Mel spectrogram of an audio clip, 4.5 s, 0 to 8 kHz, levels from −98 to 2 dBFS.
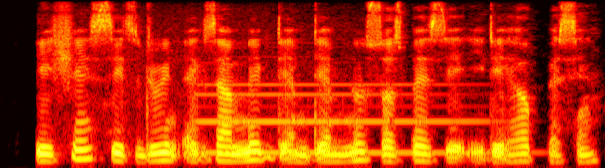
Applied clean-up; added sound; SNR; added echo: none; Wind instrument, woodwind instrument; 13 dB; none.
